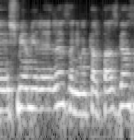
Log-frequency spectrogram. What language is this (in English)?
Hebrew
